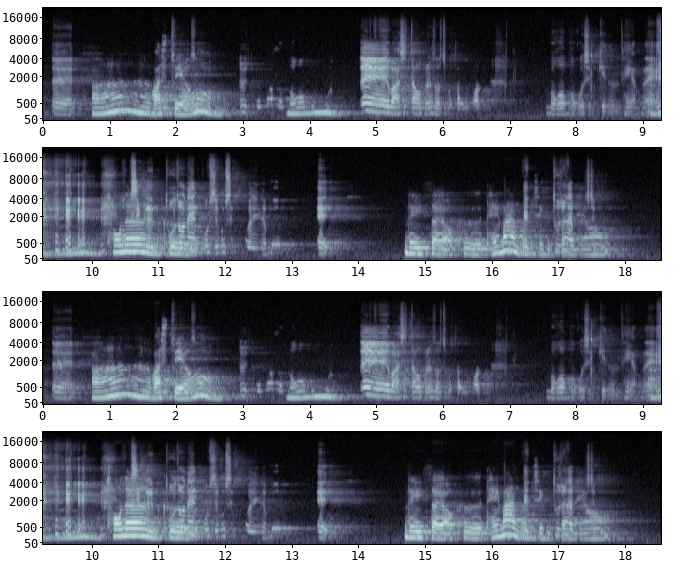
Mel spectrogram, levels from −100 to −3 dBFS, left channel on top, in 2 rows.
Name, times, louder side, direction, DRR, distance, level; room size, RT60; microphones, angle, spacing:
voice 1, 0.1-0.5 1.3-2.5 3.0-3.1 3.4-3.9 4.2-4.3 4.8-7.0 7.6-12.8 13.4-13.6 16.9-17.6, left 2 dB, 20° left, 8 dB, 1.2 m, -36 dB
voice 2, 0.7-2.7 3.7-4.5 9.1-10.0 10.3-11.6 14.7-17.8, right 2 dB, 30° right, 6 dB, 1.3 m, -30 dB
22.5 x 19.0 x 8.2 m, 1.4 s
head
